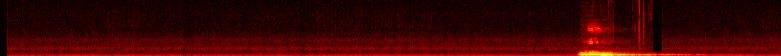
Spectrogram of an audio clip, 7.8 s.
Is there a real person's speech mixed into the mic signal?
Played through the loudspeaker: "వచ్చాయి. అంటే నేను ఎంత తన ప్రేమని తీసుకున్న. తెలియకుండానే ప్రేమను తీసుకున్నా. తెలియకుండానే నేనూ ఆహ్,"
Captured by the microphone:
Yes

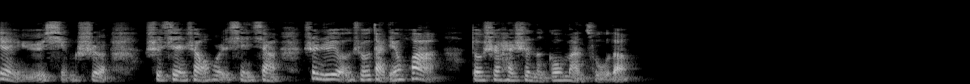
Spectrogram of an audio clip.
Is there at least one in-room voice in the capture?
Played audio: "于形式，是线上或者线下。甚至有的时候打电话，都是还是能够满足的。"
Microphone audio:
No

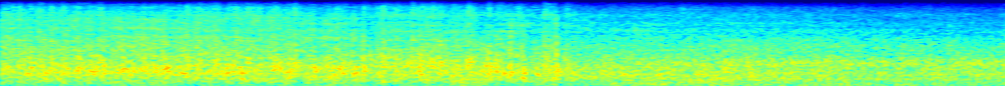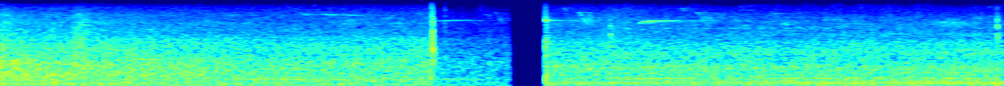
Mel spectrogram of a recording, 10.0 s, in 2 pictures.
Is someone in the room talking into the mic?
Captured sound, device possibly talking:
No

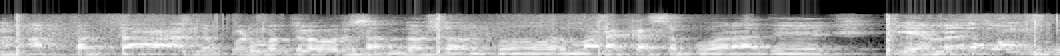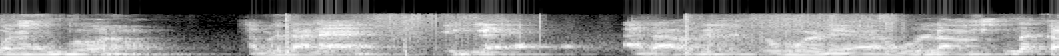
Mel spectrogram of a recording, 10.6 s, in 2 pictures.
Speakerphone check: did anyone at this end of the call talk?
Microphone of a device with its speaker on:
No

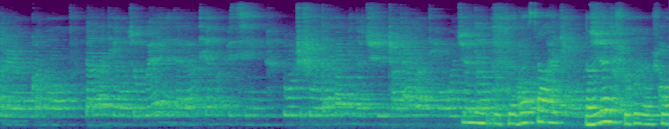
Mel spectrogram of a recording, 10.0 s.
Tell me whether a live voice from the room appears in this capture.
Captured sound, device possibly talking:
Yes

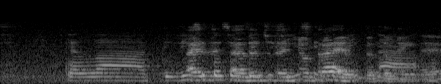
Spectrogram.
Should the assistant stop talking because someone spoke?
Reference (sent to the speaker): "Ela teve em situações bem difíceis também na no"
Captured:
Yes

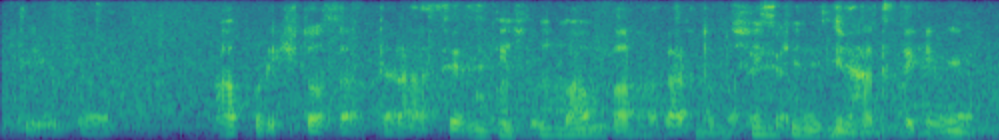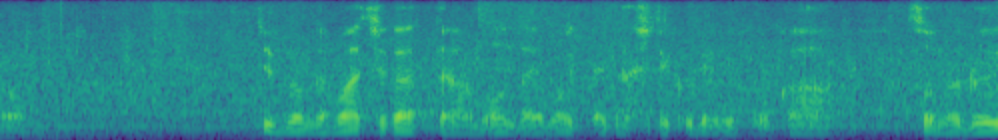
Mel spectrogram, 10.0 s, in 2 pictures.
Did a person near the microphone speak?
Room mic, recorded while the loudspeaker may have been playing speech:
Yes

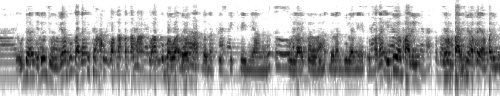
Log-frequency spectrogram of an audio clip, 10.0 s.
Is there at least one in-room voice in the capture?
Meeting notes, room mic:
No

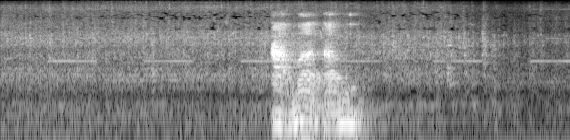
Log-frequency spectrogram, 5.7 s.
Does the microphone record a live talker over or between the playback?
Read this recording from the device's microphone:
Yes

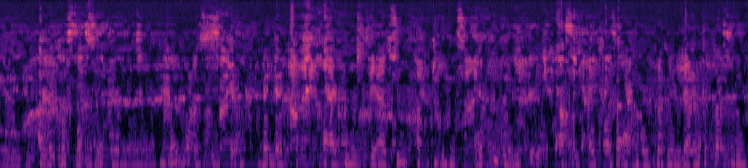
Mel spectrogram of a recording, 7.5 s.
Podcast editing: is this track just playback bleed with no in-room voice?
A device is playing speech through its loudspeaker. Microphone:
Yes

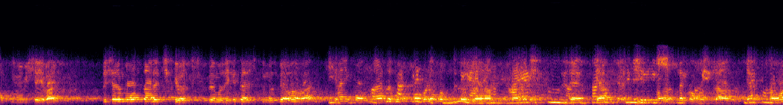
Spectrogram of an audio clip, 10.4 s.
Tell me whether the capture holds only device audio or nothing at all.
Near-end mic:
No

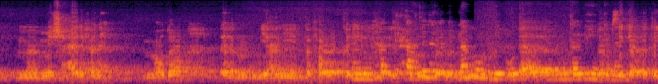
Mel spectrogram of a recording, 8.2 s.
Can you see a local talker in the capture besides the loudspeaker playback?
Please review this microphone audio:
Yes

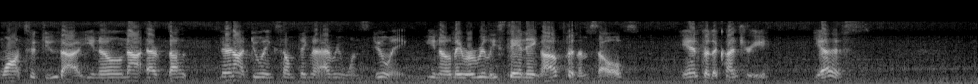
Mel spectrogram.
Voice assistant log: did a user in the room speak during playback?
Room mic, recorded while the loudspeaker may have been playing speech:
No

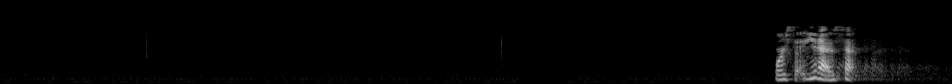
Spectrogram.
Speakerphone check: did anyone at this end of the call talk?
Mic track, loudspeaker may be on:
Yes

